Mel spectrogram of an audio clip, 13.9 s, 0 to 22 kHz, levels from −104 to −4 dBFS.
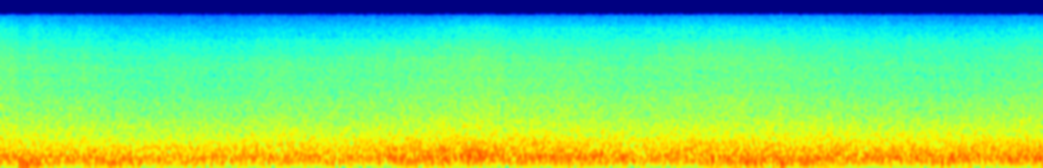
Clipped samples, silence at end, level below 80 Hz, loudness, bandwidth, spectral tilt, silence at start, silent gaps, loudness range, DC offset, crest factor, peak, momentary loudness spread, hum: under 0.1%; 0 s; -38 dBFS; -26 LUFS; 16 kHz; -6 dB/octave; 0 s; none; 3 LU; under 0.1%; 14 dB; -10 dBFS; 3 LU; none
